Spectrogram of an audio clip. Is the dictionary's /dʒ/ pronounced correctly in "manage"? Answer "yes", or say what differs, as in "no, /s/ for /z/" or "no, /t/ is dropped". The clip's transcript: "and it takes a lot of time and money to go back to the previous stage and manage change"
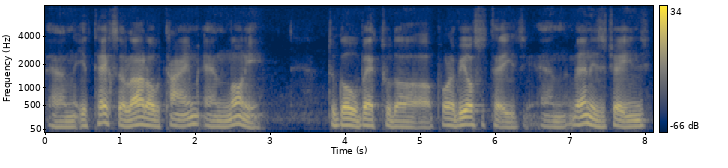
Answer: no, /z/ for /dʒ/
